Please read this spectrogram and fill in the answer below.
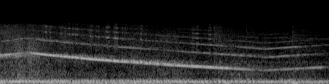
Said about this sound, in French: Tout comme l'ambulance classique, elle a une sirène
